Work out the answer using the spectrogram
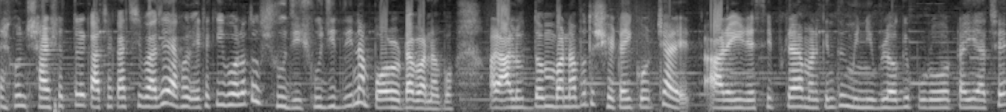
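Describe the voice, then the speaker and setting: Young woman home vlogger, chatty and casual, slightly high voice, music bed behind. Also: fairly even intonation, fast talker. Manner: chatty, many fillers, addresses viewers as guys; speaks softly so as not to wake her baby. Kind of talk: casual home vlog narration. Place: home kitchen and bedroom, indoors.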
